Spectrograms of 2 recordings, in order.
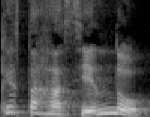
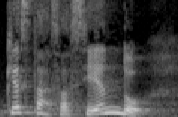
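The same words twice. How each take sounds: First: The S sounds are aspirated, like a breathy h. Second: The S sounds are pronounced strongly and fully.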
